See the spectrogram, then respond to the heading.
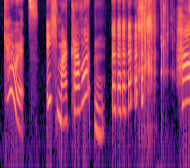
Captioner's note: laughter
